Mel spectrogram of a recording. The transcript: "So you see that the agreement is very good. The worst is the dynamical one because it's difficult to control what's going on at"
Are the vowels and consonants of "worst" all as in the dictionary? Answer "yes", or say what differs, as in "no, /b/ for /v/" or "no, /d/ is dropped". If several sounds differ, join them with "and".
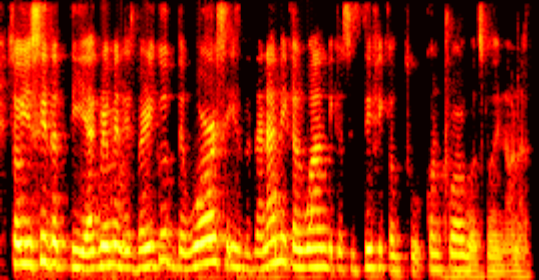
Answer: no, /t/ is dropped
